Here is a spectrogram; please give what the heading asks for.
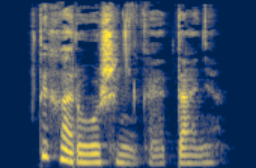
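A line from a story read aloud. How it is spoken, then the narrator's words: Said quietly. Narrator (Russian): сказал тихо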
